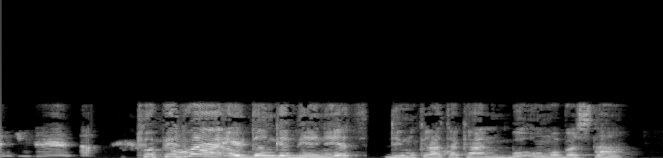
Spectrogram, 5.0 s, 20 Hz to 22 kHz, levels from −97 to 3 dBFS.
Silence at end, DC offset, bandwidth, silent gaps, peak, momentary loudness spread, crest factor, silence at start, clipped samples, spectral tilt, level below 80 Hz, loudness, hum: 0.3 s; under 0.1%; 8 kHz; none; -2 dBFS; 12 LU; 20 dB; 0 s; under 0.1%; -3 dB/octave; -64 dBFS; -21 LUFS; none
